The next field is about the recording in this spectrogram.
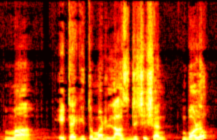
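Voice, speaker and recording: A man's voice: a little high, big pitch swings, normal speed, husky, soft background music. A man playing an earnest, polite middle-aged family man in an audio horror story. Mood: pleading.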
